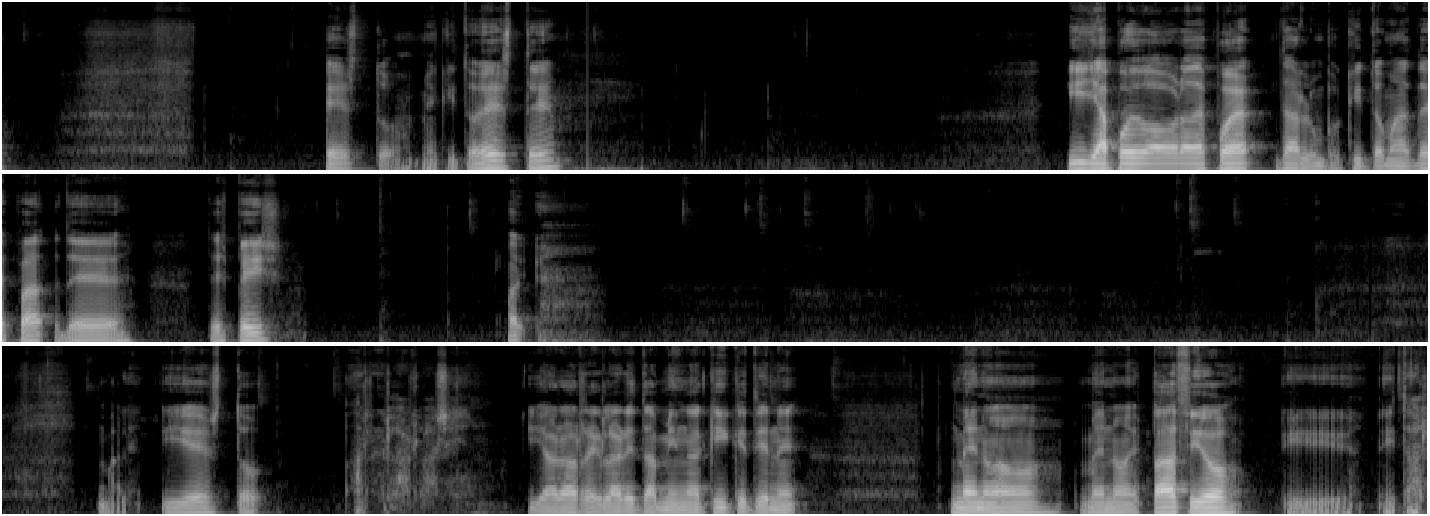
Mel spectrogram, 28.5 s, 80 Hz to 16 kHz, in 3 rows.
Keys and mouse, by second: 0.0 g, 0.7 middle click, 1.0 ctrl+Tab, 2.7 ctrl+x, 3.1 click, 3.8 ctrl+Tab, 4.5 click, 5.2 g, 8.0 g, 11.6 shift+q, 12.7 shift+q, 14.7 shift+q, 15.4 shift+q, 17.5 shift+q, 20.3 Tab, 20.8-22.4 drag, 21.4 Tab, 25.7-27.7 right drag.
